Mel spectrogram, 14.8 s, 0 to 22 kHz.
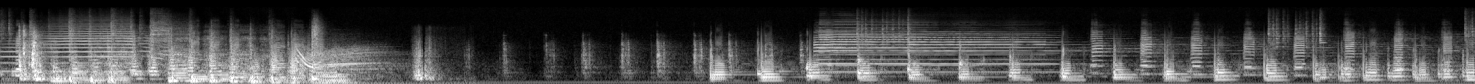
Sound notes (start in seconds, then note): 2.7 panting; 6.0 rattling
